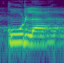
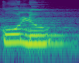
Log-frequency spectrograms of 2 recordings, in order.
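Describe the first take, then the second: First: The word ends with an added a vowel. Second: The word ends with an added u vowel. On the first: "tidak dibaca kula" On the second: "tidak dibaca kulu"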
